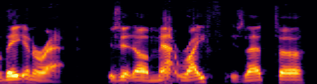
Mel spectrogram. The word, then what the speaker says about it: Matt Rife: Is it Matt Rife? Is that how you pronounce his name?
